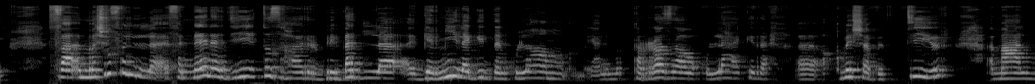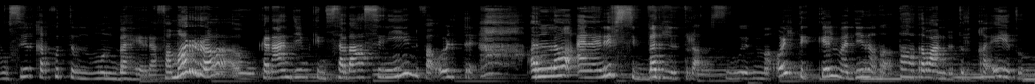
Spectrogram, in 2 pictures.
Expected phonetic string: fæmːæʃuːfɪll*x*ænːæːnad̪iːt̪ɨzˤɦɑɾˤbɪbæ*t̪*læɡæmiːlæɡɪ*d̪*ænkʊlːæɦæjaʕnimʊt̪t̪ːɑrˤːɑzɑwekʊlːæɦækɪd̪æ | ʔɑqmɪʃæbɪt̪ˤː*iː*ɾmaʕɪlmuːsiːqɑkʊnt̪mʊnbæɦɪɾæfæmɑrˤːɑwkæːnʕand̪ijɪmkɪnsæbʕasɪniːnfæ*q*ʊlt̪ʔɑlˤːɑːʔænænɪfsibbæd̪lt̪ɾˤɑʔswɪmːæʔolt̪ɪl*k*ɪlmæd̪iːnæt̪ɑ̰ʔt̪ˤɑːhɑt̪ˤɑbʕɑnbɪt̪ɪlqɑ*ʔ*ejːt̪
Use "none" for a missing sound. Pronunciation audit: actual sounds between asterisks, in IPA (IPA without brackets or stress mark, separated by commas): f, d̪, d̪ː, iː, ʔ, k, ʔ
